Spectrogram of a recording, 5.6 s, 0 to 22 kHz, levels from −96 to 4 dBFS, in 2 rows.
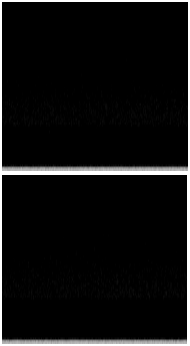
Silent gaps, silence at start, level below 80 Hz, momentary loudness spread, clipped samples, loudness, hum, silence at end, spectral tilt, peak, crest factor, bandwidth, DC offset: none; 0 s; -32 dBFS; 1 LU; under 0.1%; -28 LUFS; none; 0 s; -16 dB/octave; -16 dBFS; 10 dB; 0.5 kHz; under 0.1%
